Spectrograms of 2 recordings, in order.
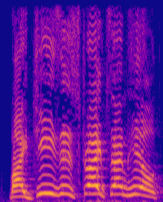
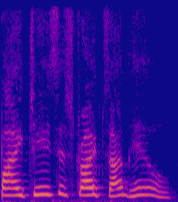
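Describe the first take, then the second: First: The phrase is said loudly and strongly. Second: The phrase is said quietly and weakly. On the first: Faith is growing stronger than the sickness. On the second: Faith is still weak and hesitant.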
